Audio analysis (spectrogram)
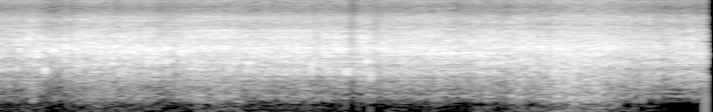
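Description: Ginger-garlic paste hits hot oil in a cooking pot while taro is being prepared, giving a steady, loud broadband sizzle and hiss that holds evenly throughout with no talking.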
